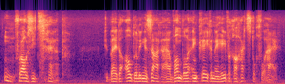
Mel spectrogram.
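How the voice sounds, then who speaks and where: A man's voice: mid-range voice, normal speed, fairly bright tone, lightly acted. A man acting a proud, troubled royal counsellor defending his wife in a Dutch radio play, formal and theatrical. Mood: proud, agitated.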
